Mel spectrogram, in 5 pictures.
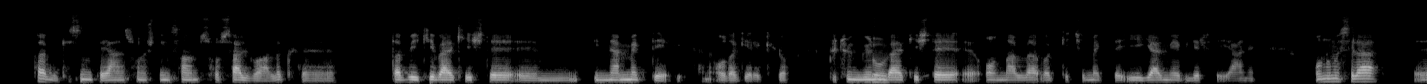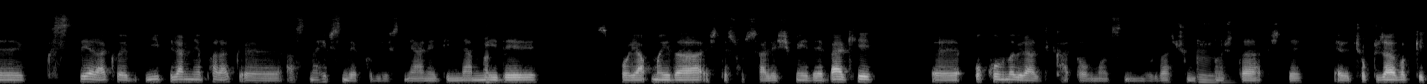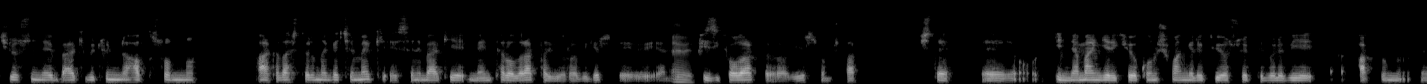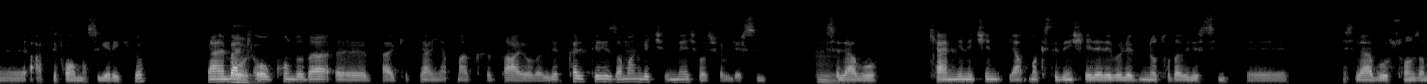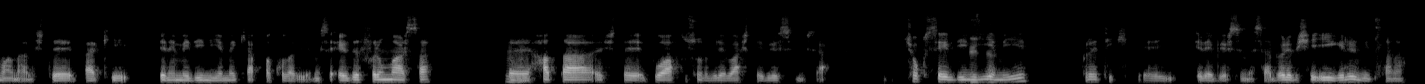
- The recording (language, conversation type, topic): Turkish, advice, Hafta sonlarımı dinlenmek ve enerji toplamak için nasıl düzenlemeliyim?
- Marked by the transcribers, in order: other background noise; unintelligible speech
